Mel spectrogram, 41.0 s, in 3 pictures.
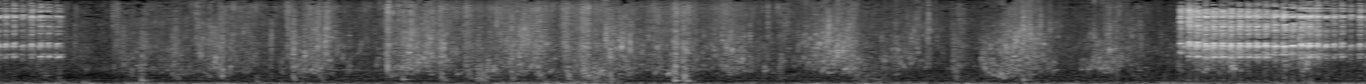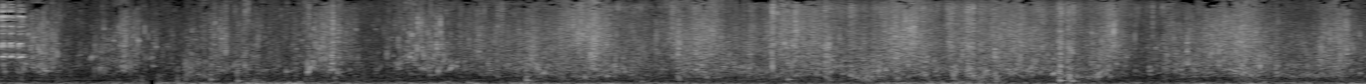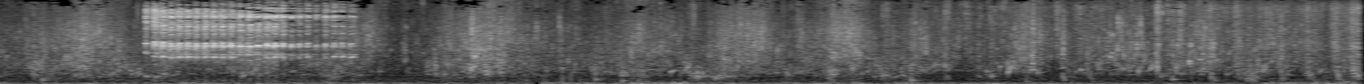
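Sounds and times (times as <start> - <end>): buzzy pulsed whale call: 0.0 - 0.7, 11.8 - 14.1, 28.8 - 31.1
water splashing and surging: 0.0 - 40.9.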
